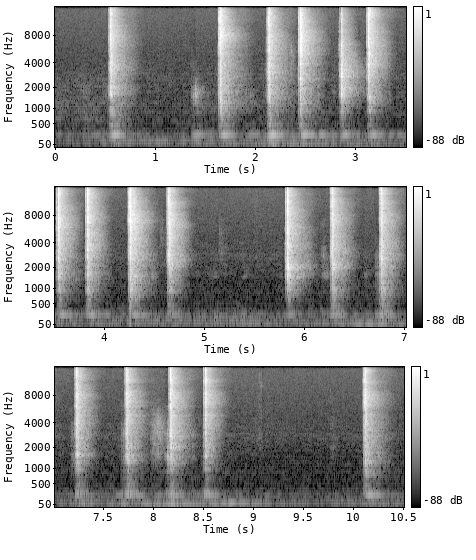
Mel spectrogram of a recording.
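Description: A yellow magnetic pen is traced across a black plastic magnetic drawing tablet filled with steel beads, and the beads click into place. About eighteen sharp, bright clicks come in an uneven sequence with pauses between them, each dying away almost at once, plus a faint tick near the start.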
